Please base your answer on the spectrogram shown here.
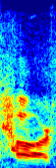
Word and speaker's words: Hart: Although we have not heart, we have H-A-R-T, but the pronunciation heart house.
